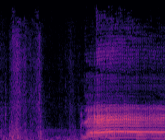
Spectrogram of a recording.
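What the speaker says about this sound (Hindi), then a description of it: "ये पहली भेड़ आ गई है, यही हाथ में आई है।" A sheep bleats loudly and close by during shearing, a drawn-out wavering call following a moment of quieter background noise.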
